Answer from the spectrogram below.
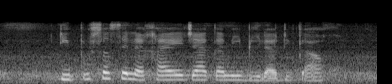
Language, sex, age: Tswana, female, 23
